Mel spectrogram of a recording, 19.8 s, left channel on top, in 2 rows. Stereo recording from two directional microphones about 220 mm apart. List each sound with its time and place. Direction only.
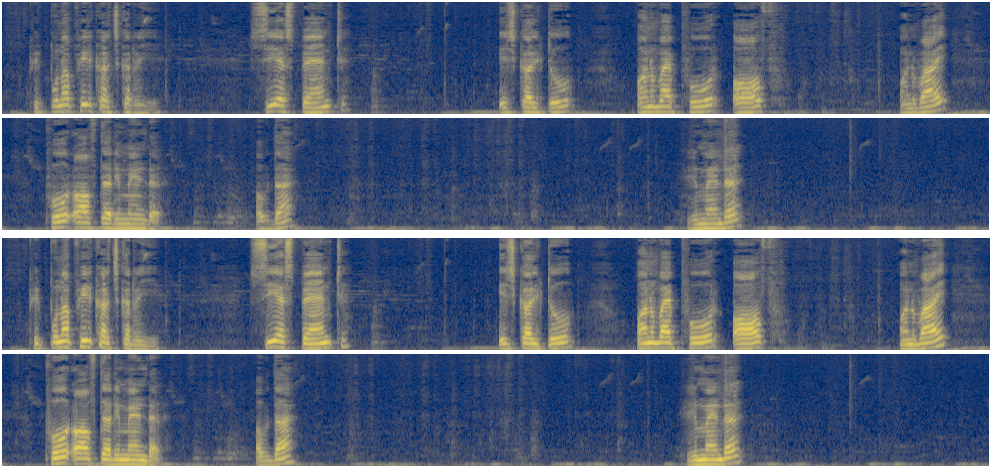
0.3 s speech: 50° right (ahead or behind)
2.6 s speech: 50° right (ahead or behind)
4.9 s speech: 50° right (ahead or behind)
9.0 s speech: 50° right (ahead or behind)
16.7 s speech: 40° right (ahead or behind)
